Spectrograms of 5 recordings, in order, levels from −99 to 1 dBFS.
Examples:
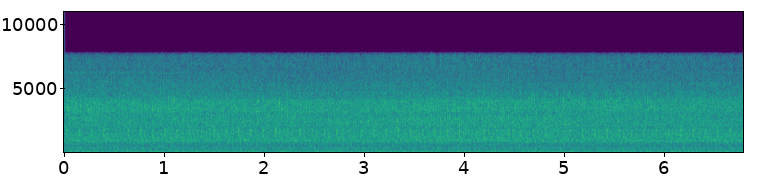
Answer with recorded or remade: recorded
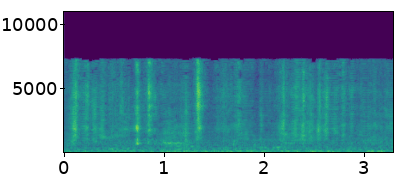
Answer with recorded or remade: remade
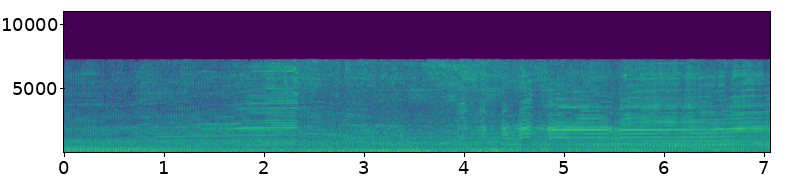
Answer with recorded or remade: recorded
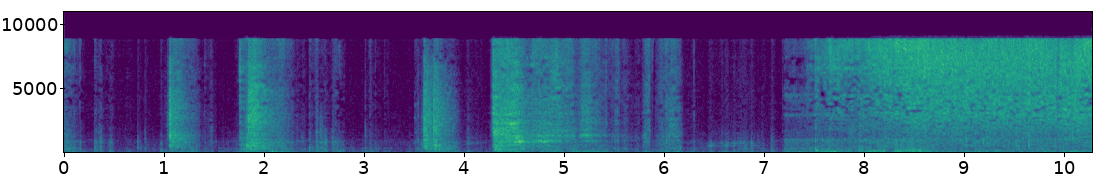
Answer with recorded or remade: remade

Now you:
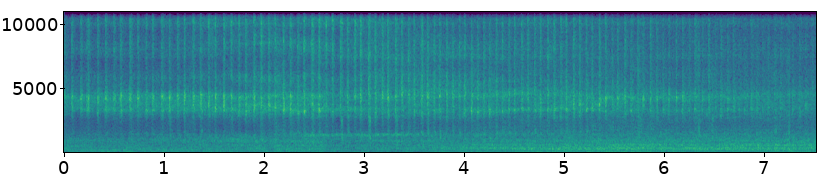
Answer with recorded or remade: remade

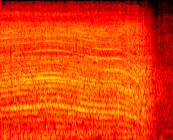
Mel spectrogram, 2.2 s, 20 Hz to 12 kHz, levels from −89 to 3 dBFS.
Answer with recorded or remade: recorded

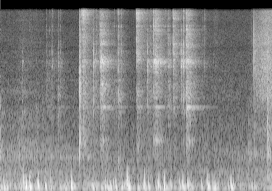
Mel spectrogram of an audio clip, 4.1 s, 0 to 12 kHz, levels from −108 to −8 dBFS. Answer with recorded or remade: recorded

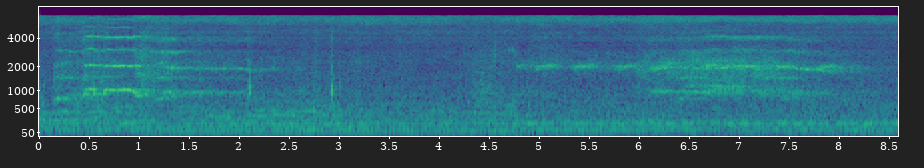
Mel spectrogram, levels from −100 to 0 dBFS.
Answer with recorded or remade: remade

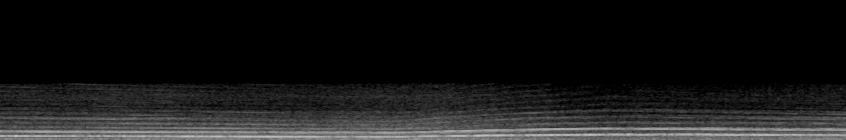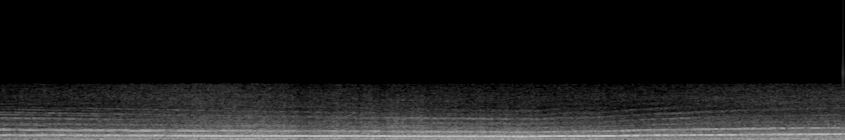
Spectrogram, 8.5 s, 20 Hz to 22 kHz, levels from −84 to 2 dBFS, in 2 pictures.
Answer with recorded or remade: recorded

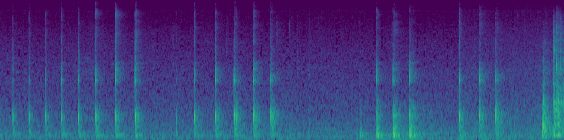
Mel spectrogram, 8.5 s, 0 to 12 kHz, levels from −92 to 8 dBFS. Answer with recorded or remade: recorded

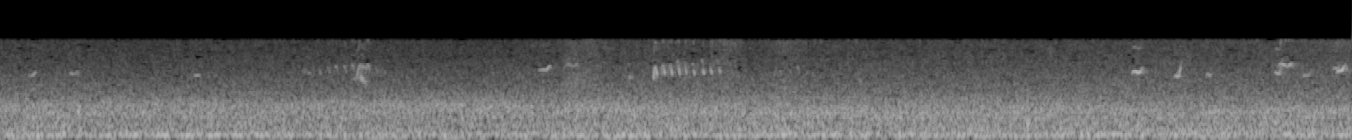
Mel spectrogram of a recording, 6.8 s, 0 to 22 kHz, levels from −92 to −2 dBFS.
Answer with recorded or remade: recorded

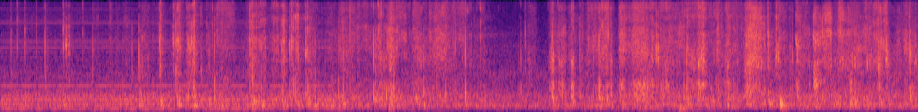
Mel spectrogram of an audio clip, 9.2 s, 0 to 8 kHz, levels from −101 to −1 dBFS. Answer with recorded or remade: recorded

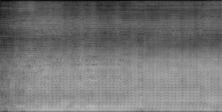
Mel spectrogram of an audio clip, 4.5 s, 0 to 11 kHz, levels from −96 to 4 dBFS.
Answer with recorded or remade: remade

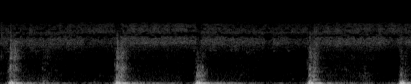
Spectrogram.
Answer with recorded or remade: recorded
